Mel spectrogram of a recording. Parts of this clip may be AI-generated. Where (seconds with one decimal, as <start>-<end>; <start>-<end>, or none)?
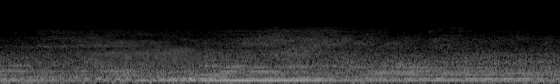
0.9-2.0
